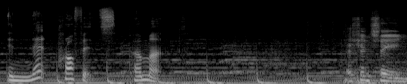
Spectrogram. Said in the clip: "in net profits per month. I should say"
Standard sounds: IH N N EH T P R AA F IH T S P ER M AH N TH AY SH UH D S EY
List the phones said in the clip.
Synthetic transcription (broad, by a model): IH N N EH T P R AA F IH T S P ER M AH N TH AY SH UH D S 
